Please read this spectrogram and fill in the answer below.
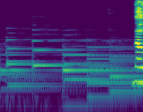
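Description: Background piano music: sustained notes that move to a new chord about every half second.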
